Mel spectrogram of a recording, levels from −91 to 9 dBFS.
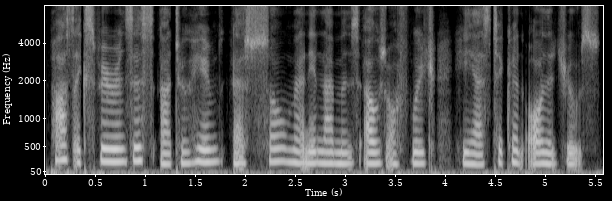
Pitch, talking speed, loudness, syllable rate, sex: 210 Hz, 195 wpm, -17 LUFS, 5.1 syllables/s, female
